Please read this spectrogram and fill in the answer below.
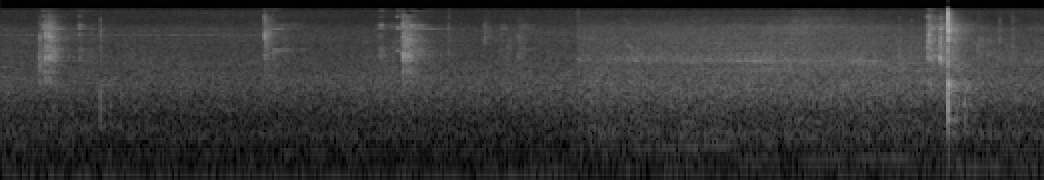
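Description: A cricket bat striking the ball with one sharp crack just before the end, the loudest sound, over a steady outdoor background hum; a few fainter short clicks come earlier.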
